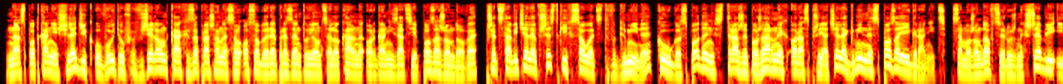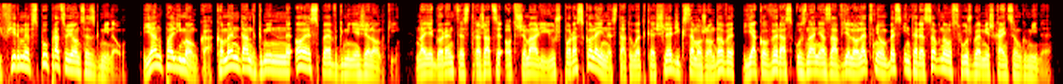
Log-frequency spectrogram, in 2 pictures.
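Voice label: voiceover, male, PL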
